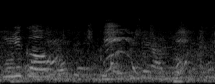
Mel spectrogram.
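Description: A group of children talking and calling out over one another, high-pitched voices overlapping, with no clear words.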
